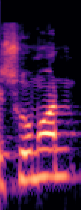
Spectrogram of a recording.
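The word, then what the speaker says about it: ث: আদিল কোন দিকে তাকাচ্ছেন জিহ্বার আগা জিহ্বার আগা উপরের এই দুই দাঁত দুই দাঁতের আগায় লাগাবেন লাগিয়ে হালকা বাতাস বের করে আমরা উচ্চারণ করব সা সবাই বলতে হবে সাজে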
